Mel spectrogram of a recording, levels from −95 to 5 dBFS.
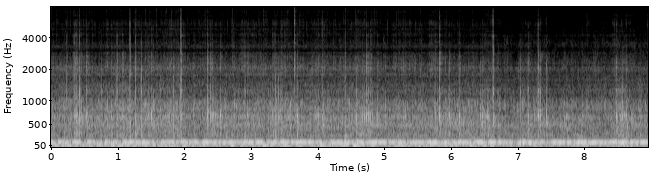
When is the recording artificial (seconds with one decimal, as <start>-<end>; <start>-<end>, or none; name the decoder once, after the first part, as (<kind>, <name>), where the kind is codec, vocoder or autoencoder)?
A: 6.5-9.0 (codec, HILCodec)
